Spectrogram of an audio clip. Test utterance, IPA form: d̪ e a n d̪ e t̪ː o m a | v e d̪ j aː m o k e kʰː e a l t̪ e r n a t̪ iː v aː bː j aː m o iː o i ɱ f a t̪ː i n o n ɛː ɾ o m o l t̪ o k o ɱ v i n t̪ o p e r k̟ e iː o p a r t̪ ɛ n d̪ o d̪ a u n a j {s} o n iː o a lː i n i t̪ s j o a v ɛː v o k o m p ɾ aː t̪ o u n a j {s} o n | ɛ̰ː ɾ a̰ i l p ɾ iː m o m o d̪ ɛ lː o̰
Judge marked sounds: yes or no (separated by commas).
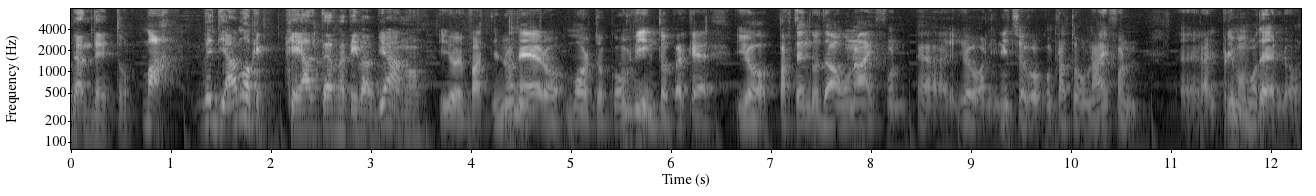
no, no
